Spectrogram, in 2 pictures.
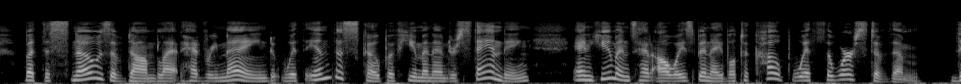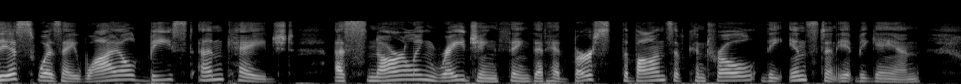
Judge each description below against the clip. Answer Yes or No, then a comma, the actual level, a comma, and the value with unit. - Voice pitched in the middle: Yes, medium, 170 Hz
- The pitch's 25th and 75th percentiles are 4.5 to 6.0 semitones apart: Yes, average, 5.3 semitones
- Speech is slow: No, average, 145 wpm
